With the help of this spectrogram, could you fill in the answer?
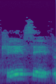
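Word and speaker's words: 傾城: でそれが今日本に中国のことわざの言葉が日本に入りまして、城を傾けるという言葉がですね、城を傾ける、それを漢字で書いて、形成と読むんだそうです。形成、形というのは傾けるですね、成というのは城という字を書きますけれども、形成という言葉が、でそれは良い意味にも使われますし悪い意味にも使われまして、良い意味というのは形成というのは絶世の美女のことを指すんですね。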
